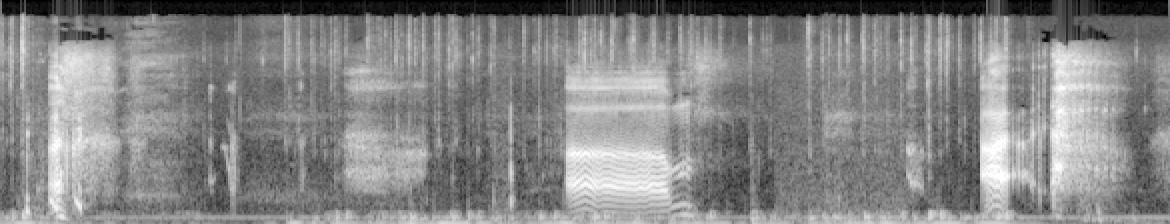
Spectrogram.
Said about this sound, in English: Cheese stick unwrapping sounds.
